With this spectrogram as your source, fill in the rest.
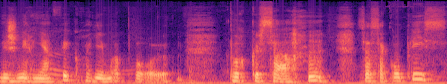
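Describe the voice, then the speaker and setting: A woman with a very deep, low pitch and vocal fry speaks at a fairly slow pace with ordinary pitch variation. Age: 60s. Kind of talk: documentary interview. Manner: halting.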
